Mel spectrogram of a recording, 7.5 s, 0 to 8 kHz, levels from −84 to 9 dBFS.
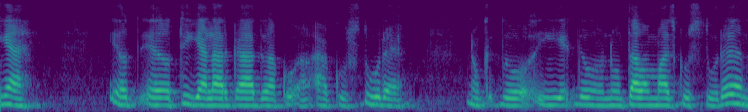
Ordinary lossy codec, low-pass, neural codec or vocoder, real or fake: none; 7.2 kHz; codec, 16 kHz, 4.8 kbps, FACodec; fake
